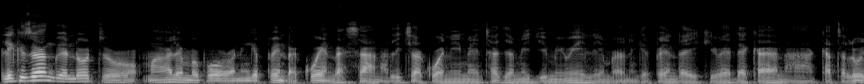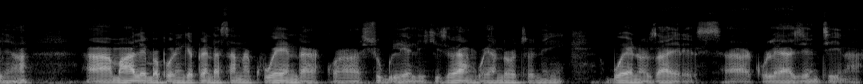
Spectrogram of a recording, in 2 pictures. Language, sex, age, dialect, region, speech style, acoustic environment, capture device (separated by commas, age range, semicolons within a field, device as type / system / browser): Swahili, male, 25-34, Kenya - Nairobi Sheng-influenced, Kenya, happy; relaxed; focused; excited, nature; silence, mobile / Linux / Chrome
